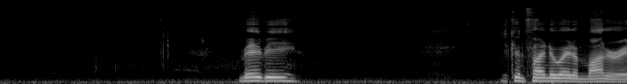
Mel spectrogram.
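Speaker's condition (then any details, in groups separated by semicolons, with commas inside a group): Cerebral palsy, spastic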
